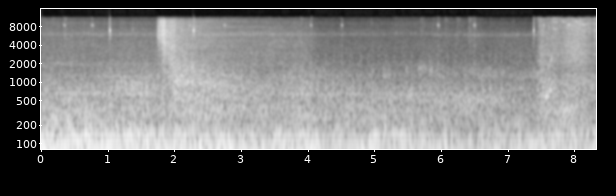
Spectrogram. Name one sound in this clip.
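Short electronic clicks sound now and then.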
